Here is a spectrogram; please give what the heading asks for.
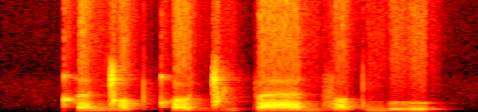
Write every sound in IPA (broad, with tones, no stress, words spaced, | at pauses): qʰi˨ŋ͡ǀɒ˨tqʰu˨ ɡ͡ǀi˨pæː˦˨nzɒ˨t ŋu˨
